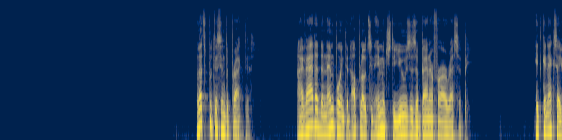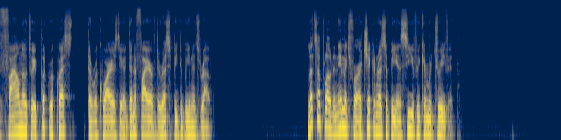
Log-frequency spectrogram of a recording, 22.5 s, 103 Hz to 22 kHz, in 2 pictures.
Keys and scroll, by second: 0.9 shift+super+r, 13.2 space, 14.6 space, 20.6 shift+super+r.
